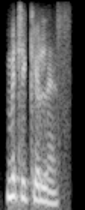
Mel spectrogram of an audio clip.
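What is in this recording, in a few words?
"meticulous", English, Indian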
